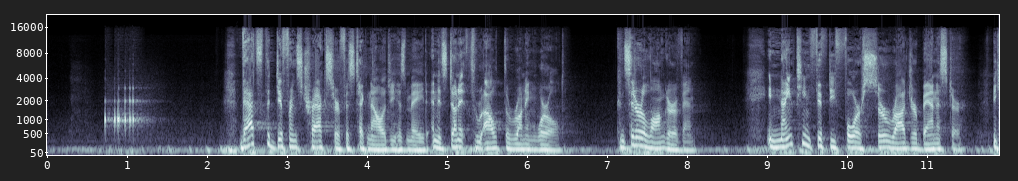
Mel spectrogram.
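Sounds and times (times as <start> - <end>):
low steady rumble: 0.0 - 11.9
electronic timing beeps: 0.7 - 1.6
speech: 2.4 - 6.6, 7.2 - 8.2, 8.8 - 11.9.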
